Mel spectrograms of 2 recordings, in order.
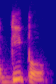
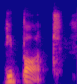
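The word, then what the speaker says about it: depot: যেমন ধরেন ডেবু, বা ডিপো। ডিপো মানে কি? ডিপো মানে হচ্ছে ডিপো। ডিপোর বানানটা কিন্তু ডিইপিওটি, ডিপট। তো আপনি যদি ডিপোকে ডিপট উচ্চারণ করেন, that could be a problematic thing.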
